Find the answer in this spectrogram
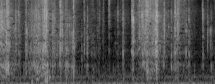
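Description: Foil collector booster pack wrapper crinkling and tearing as it is pulled open by hand, in a run of irregular crackles.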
